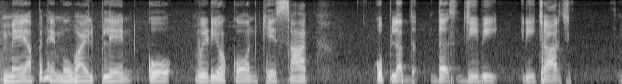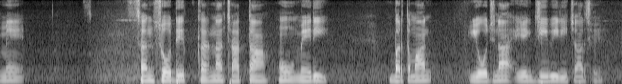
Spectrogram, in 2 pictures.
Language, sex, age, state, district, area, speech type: Hindi, male, 30-45, Madhya Pradesh, Harda, urban, read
